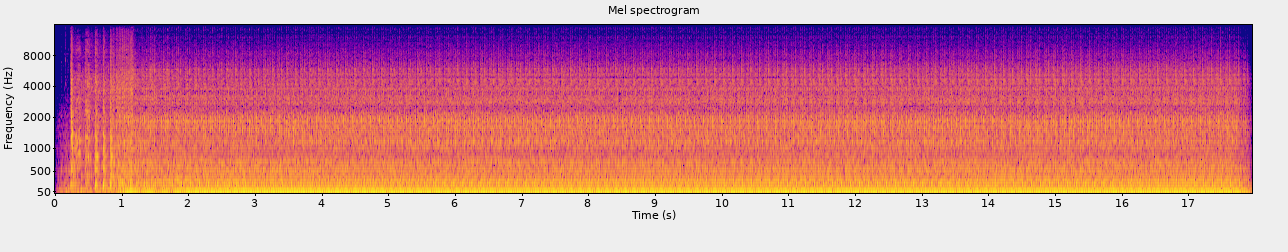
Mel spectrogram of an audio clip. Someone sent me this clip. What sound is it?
Engine On Fiat Panda 2007 External 01
2007, Engine, external, Fiat, On, Panda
